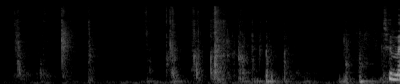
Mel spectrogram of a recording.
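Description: Tarot deck shuffled by hand: a quiet, irregular run of short card clicks and rustles.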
